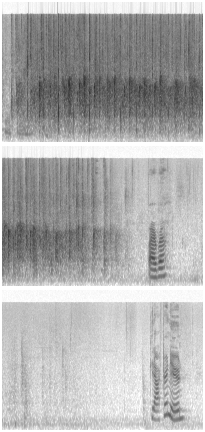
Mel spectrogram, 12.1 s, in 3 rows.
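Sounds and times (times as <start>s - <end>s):
audience applause for panelists: 0.0s - 6.6s
speech: 7.1s - 7.4s, 11.1s - 12.0s.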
